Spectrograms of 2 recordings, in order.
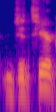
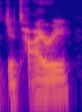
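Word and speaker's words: Ja'Tyre: Interior line, Jatir Carter. I think actually I heard polls say his name is Jatiri. So if I've been mispronouncing that, my bad.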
